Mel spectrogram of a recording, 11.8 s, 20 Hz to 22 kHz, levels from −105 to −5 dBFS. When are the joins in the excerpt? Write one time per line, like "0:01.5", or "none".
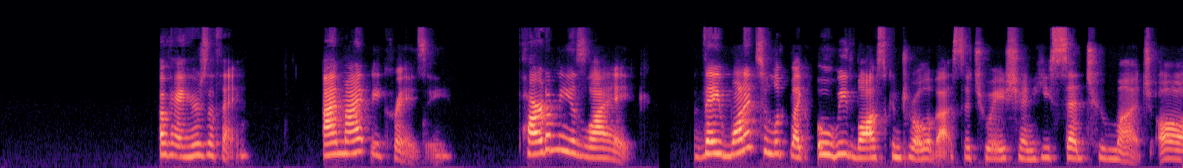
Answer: none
